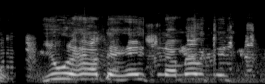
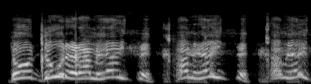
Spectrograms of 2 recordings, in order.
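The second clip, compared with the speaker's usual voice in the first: mock, mild, restrained held-back scream; 4 semitones higher than usual. Retelling a fight where a pinned-down student screams: imitating someone screaming.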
